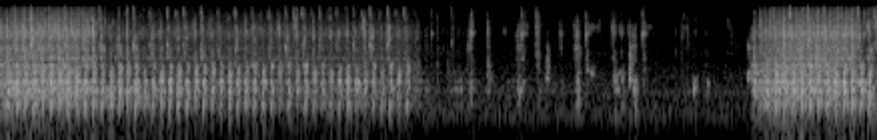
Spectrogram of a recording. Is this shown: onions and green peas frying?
no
